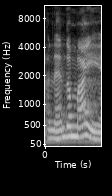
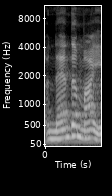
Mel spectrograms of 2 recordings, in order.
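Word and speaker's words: Anandamayi: think I got it Ananda mayi I had to use like Elementary sounding out the words here in syllables Anna May an Ananda May ma ma ma like mother oh it is says mother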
